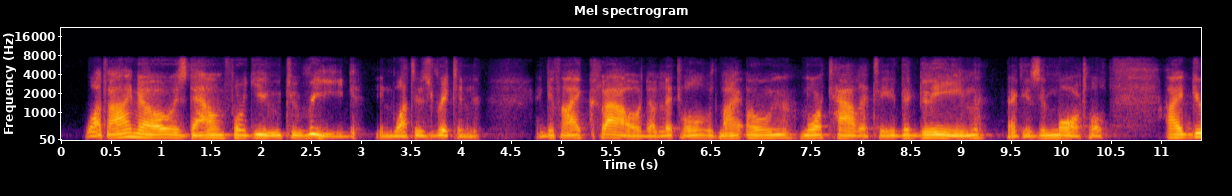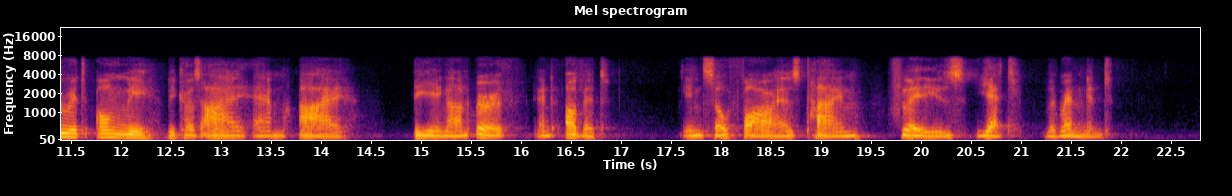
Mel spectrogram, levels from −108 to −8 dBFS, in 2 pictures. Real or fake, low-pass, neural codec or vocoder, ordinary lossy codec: fake; 7.2 kHz; codec, 44.1 kHz, 2.6 kbps, SNAC; Opus, 16 kbps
